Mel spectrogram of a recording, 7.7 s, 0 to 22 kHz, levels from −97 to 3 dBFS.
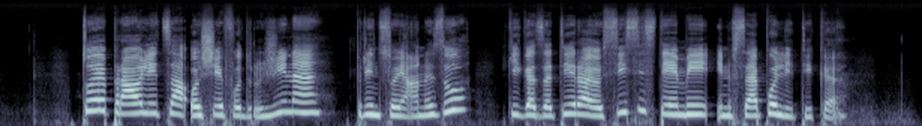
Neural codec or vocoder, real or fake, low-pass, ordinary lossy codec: vocoder, 44.1 kHz, 128 mel bands, Pupu-Vocoder; fake; 19.8 kHz; none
